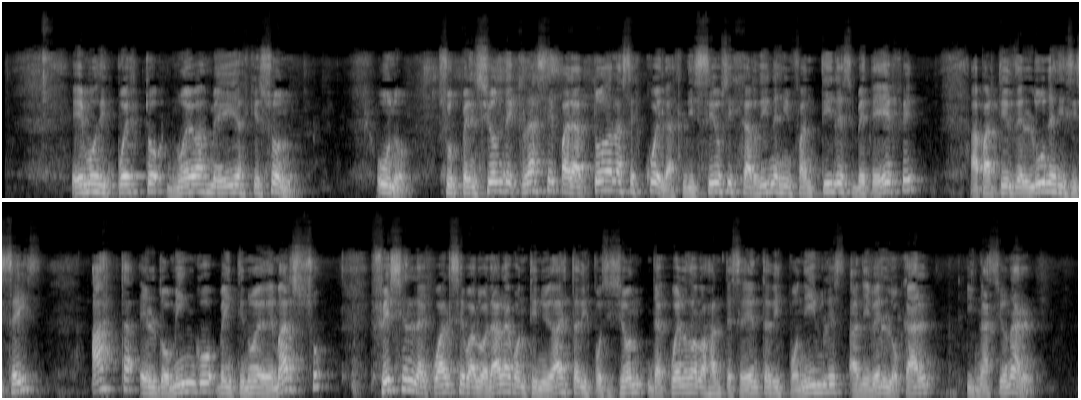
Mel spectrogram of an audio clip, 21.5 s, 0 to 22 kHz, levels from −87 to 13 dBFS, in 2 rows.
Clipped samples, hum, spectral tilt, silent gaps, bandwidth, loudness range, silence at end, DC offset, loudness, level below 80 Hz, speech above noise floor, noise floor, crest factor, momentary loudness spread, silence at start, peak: under 0.1%; none; -4.5 dB/octave; none; 10.5 kHz; 2 LU; 0.45 s; under 0.1%; -21 LUFS; -54 dBFS; 31 dB; -51 dBFS; 16 dB; 9 LU; 0.25 s; -4 dBFS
